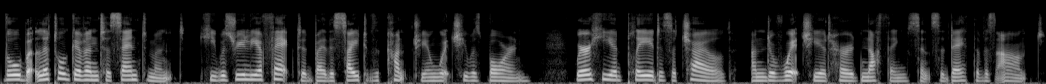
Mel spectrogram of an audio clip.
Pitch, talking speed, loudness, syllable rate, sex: 185 Hz, 230 wpm, -20 LUFS, 5.4 syllables/s, female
